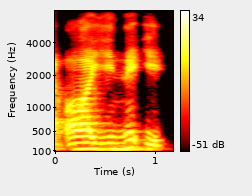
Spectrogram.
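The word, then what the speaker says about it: âyine: Şöyle, tabii ki günümüzde ayna diye telaffuz ediyoruz ama onun eski bir telaffuzu var. O telaffuzuyla okusak, görelim ayna değil de ayine-i devran, Farisi bir tamlama yapıyoruz.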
